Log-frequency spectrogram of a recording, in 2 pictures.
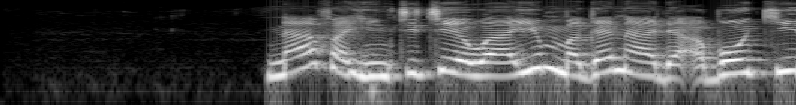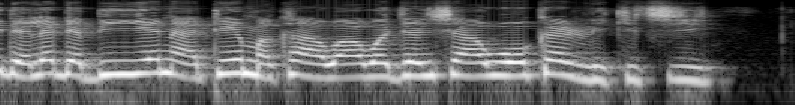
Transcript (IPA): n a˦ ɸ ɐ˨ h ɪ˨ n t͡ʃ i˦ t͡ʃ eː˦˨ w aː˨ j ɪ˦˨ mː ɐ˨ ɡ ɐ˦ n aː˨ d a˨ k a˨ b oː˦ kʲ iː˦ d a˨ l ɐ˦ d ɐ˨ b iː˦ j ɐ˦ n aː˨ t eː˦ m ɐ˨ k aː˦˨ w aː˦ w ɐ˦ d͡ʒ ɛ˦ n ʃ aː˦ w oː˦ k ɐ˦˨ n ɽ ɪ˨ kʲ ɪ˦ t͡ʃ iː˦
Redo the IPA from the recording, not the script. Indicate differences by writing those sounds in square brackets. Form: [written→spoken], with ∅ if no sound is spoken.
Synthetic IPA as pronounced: n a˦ ɸ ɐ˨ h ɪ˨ n t͡ʃ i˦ t͡ʃ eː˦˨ w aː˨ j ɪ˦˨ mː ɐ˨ ɡ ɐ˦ n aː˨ d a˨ [k→ʔ] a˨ b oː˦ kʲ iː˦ d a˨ l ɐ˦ d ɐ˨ b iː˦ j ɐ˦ n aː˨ t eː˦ m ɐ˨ k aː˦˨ w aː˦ w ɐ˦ d͡ʒ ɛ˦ n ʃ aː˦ w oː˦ k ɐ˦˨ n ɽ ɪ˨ kʲ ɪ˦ t͡ʃ iː˦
